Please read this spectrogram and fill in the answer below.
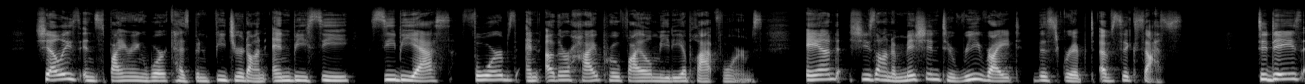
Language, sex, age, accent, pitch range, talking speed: English, female, 30-49, American, 160-210 Hz, 125 wpm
